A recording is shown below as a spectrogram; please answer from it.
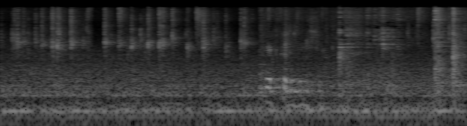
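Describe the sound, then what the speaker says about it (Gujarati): Whole spices such as bay leaf, dried red chillies, cinnamon, star anise and cloves being stirred in a pan, with repeated metallic scrapes and clinks under soft talk. "અડધી મિનિટ આપણે મસાલાને સાતળી લઈશું"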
